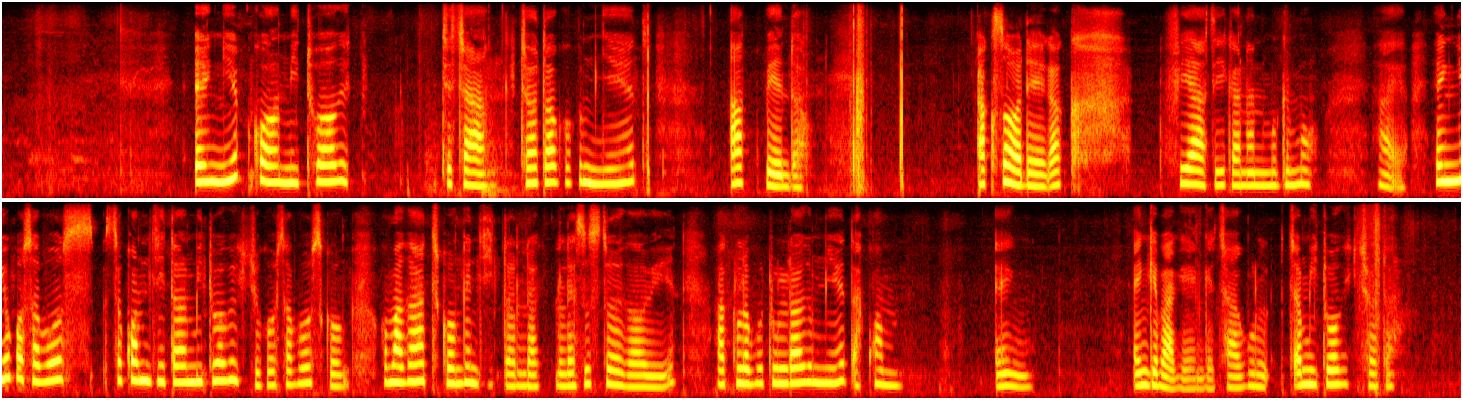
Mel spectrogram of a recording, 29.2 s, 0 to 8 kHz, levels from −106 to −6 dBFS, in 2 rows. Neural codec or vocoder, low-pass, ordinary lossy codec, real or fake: none; none; none; real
